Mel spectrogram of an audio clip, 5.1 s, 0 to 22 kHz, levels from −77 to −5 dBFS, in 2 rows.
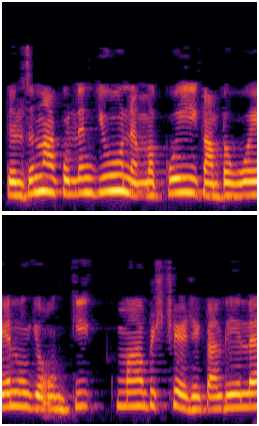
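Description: Speech carries plainly audible WMA compression damage throughout: the sound rings and smears, with a washy hiss that swells and fades along with the signal. The likely cause is a transform codec run with long blocks, which spreads quantisation noise over tens of milliseconds, at a low bitrate that fits about 32 kbps. On a spectrogram everything stops at a hard ceiling near 10.1 kHz, with speckled gaps where weak components were zeroed and smearing around onsets.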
